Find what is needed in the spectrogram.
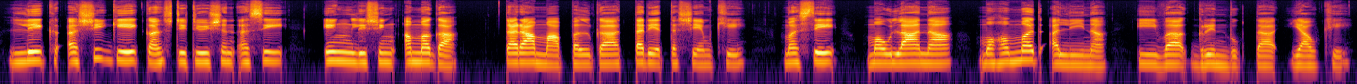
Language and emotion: Manipuri, neutral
